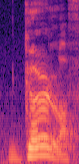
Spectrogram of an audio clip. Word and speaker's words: Gerlof: Gerlof is the way you pronounce the name in Scotland. But people go first letter G, and that's all we can handle.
